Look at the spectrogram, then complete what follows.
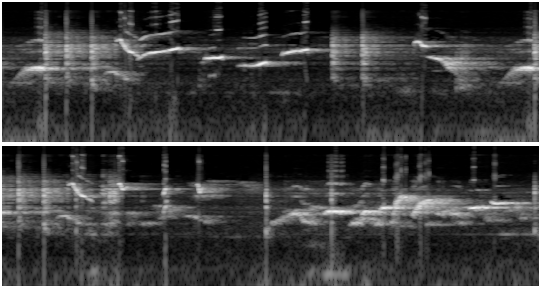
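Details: White-rumped shama song played as a lure to get other shamas singing: energetic mixes of sweeping whistles, harsh chatter and sharp clicks in phrases of about two seconds.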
